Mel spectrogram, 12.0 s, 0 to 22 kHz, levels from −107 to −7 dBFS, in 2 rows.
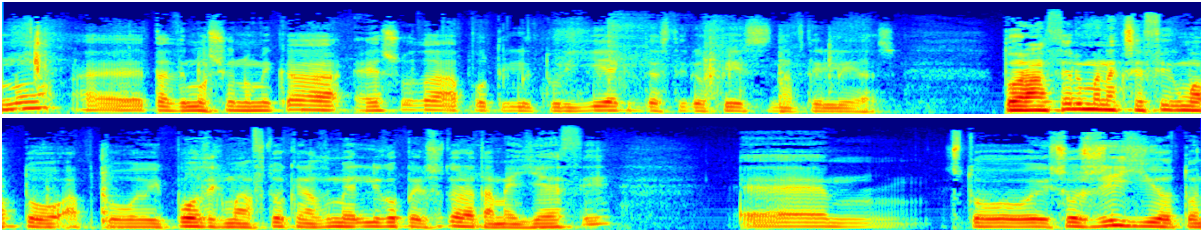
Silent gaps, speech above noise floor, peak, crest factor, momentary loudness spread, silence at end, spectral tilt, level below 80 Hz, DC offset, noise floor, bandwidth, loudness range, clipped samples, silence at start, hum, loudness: none; 37 dB; -2 dBFS; 22 dB; 12 LU; 0 s; -6.5 dB/octave; -60 dBFS; under 0.1%; -61 dBFS; 15 kHz; 7 LU; under 0.1%; 0 s; none; -24 LUFS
